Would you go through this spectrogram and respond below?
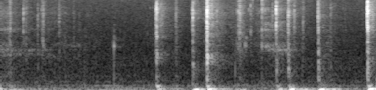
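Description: Irregular clicking of typing on a computer keyboard while editing a welcome page, keystrokes coming in close bursts that grow louder toward the end, alone with no talk.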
